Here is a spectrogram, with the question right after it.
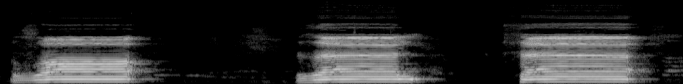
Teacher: ان میں پہلا حرف ظا، یہ پر پڑھا جائے گا ہر حالت میں، یہ حروف مستعلیہ میں شامل ہے، جبکہ باقی 2 حروف ذال اور ثاء یہ حروف مستفلہ میں شامل ہیں، انہیں ہمیشہ باریک پڑھا جائے گا۔ ادائیگی کا طریقہ یہ ہے کہ زبان کا سرا اوپر کے دانتوں کے اندرونی کنارے کے ساتھ لگے گا۔ زبان کا یہ سرا جو ہے، یہ سامنے والا، اوپر کے دانتوں کے اندرونی کنارے کے ساتھ یہ لگے گا، اس سے یہ حروف ادا ہوں گے۔ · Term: حروف لسویہ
